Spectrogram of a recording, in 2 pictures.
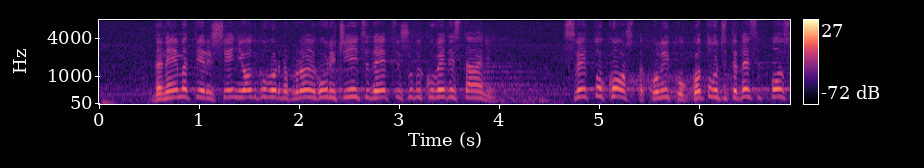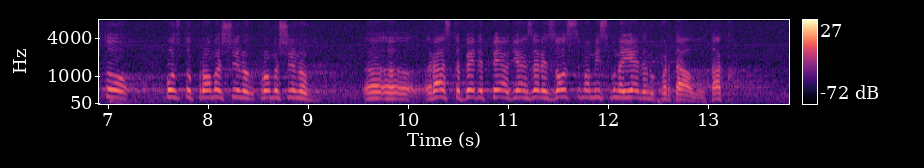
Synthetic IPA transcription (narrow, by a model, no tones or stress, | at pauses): d̪aneːmat̪eɾeʃeːɲeio̞d̪ɡo̞ʋoɾnapɾolemeɡo̞ʋoɾit͡ʃiɲe̞nit̪sad̪aeft̪jo̞ʃuʋekuʋed̪est̪aːɲu | sʋe̞t̪o̞ːko̞ʃt̪ako̞liko̞ɡo̞t̪o̞ʋo̞t͡ʃet̪rd̪eset̪̚po̞st̪o̞po̞st̪o̞pɾomaʃʎenopɾo̞maʃʎenoɡ | ɾaːst̪abe̞d̪epeaojed̪anzaːɾezo̞samamiːsmonajed̪anukʋaɾt̪aːlujḭlt̪ako̥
